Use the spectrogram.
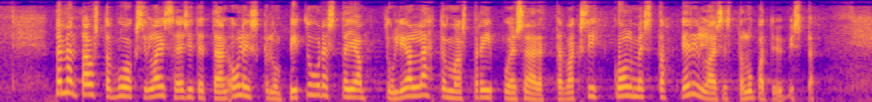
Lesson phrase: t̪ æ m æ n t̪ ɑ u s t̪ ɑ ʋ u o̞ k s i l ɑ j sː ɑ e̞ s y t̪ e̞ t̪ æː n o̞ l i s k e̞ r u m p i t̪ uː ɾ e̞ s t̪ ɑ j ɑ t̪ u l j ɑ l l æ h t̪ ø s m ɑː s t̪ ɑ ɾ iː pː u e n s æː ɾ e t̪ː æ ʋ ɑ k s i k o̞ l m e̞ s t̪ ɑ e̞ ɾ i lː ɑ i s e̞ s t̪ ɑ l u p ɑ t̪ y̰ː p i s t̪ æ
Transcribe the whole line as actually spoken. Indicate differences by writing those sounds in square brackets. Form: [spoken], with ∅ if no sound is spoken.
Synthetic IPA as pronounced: t̪ æ m æ n t̪ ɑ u s t̪ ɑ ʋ u o̞ k s i l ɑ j sː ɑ e̞ s [i] t̪ e̞ t̪ æː n o̞ l i s k e̞ [l] u m p i t̪ uː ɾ e̞ s t̪ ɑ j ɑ t̪ u l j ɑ l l æ h t̪ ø [∅] m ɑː s t̪ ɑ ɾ iː pː u e n s æː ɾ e t̪ː æ ʋ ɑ k s i k o̞ l m e̞ s t̪ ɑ e̞ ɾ i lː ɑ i s e̞ s t̪ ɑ l u p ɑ t̪ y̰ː p i s t̪ æ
